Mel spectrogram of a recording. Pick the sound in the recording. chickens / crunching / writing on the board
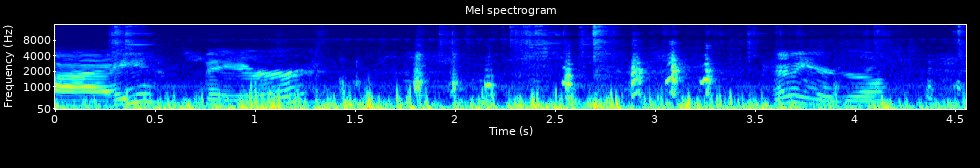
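chickens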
